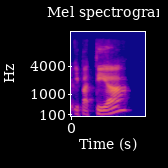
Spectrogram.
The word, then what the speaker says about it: Hypatia: In Greek, I would call her Ipatia.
